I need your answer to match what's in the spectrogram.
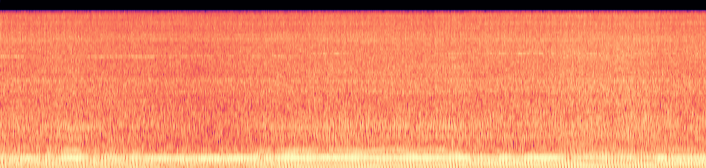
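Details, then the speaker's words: Honda hatch project (EG) first start with engine from a flipped Integra, feared knock or spun bearing: steady even hum with no knocking or ticking; runs healthy, though coolant and oil leaks found. "so but I know now it runs good it runs healthy"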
